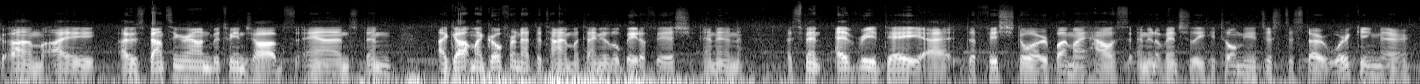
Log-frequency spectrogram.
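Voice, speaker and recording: A man answering a street interviewer, relaxed and hesitant, with lots of ums. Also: lowish voice. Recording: noisy street background.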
